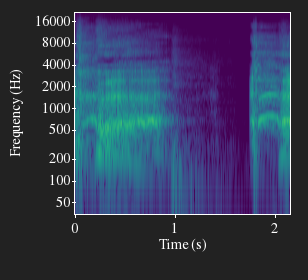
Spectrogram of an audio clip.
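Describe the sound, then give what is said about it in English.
A voice imitates a man's strained coughing and grunting as he pulls a rope exercise machine during a workout: a long, rough, throaty burst, a brief silence, then a second harsh grunt, loud. “He was, like, coughing and grunting and all this shit.”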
